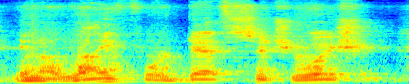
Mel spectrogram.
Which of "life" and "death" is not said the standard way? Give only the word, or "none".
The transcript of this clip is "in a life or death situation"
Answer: none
